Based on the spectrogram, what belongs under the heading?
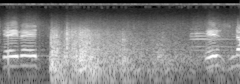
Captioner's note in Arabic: صوت المدافع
